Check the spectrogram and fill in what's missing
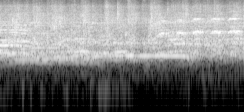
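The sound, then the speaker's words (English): A crowd breaks into dense, steady applause mixed with cheers and a few whoops, loud and sustained without a break for a few seconds. “Big round of applause”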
